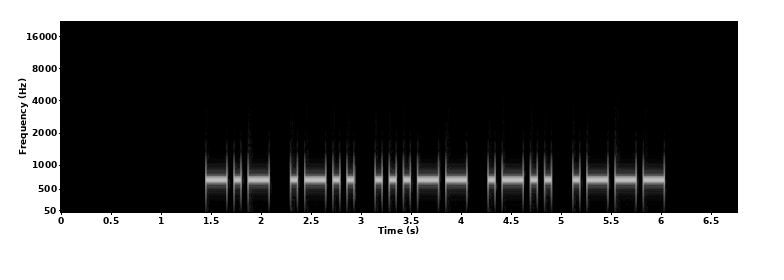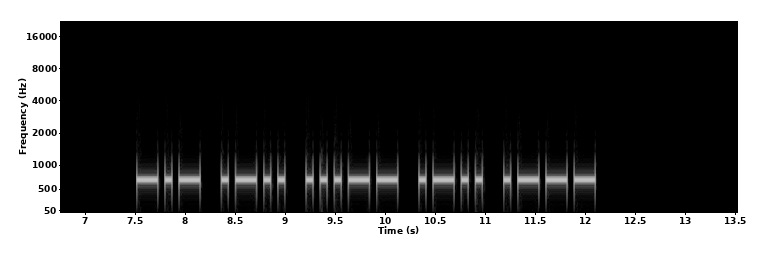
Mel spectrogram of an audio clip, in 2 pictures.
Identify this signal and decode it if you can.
Morse code, heard as a keyed tone, about 17 wpm, 700 Hz. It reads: KL3LJ KL3LJ
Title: USA Call Signs - 5 Characters - Repeated 2x - 17wpm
